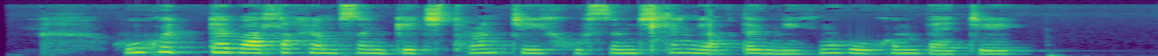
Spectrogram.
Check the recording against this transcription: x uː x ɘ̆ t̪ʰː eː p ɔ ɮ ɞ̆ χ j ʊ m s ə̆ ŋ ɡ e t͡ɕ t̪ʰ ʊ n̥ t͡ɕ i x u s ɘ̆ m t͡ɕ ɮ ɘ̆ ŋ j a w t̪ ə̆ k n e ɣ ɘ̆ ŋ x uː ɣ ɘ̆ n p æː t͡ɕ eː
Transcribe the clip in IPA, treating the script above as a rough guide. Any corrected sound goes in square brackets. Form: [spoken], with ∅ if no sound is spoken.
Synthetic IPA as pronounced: x uː x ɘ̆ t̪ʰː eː p ɔ ɮ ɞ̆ χ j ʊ m s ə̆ ŋ ɡ e t͡ɕ t̪ʰ ʊ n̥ t͡ɕ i x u s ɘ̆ m t͡ɕ ɮ ɘ̆ ŋ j a w t̪ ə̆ k n e ɣ ɘ̆ ŋ x uː [x] ɘ̆ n p æː t͡ɕ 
